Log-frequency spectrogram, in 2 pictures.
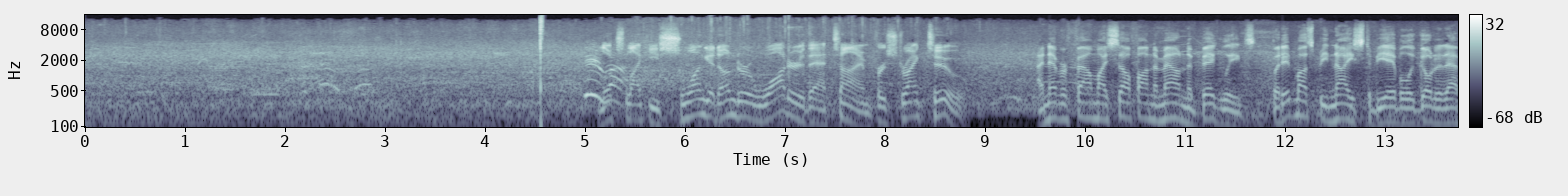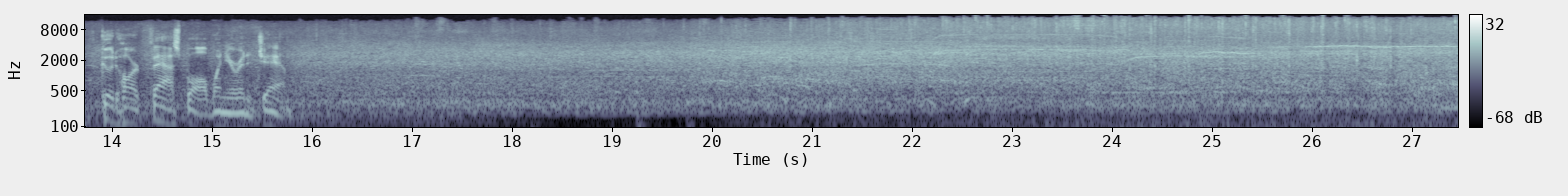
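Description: A large crowd murmurs steadily in an open stadium.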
